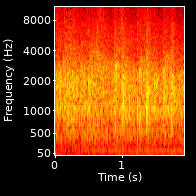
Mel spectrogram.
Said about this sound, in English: Why don't you clap your hands to the Lord?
